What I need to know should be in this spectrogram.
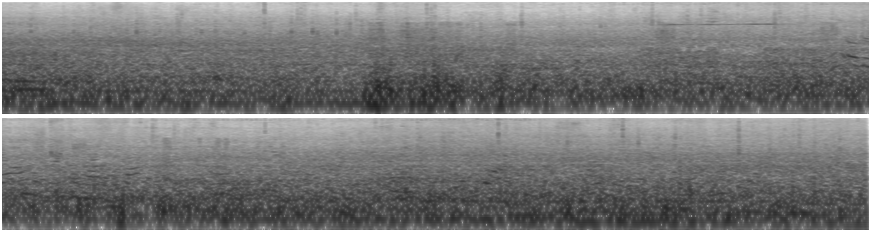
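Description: Footsteps tap on the pavement.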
